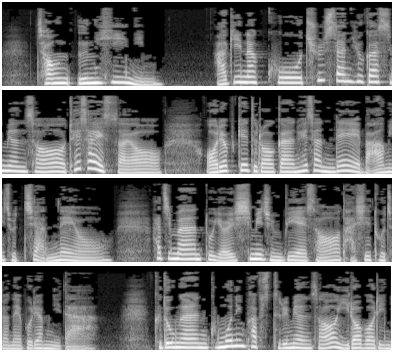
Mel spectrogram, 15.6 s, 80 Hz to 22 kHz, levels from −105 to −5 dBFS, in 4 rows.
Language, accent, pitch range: Korean, native, 160-235 Hz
